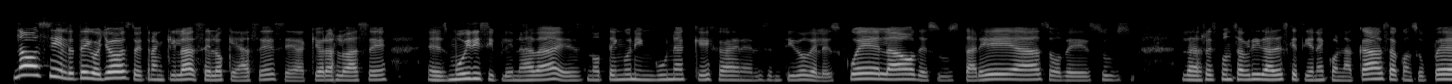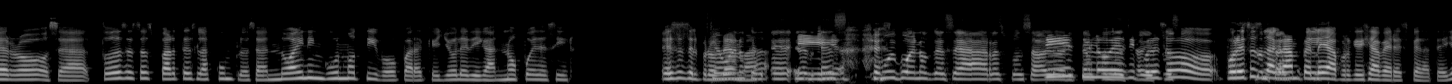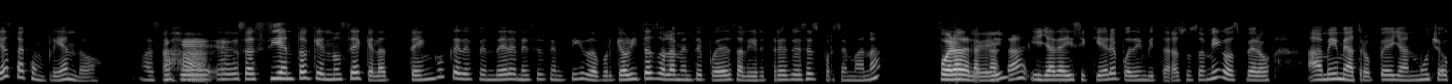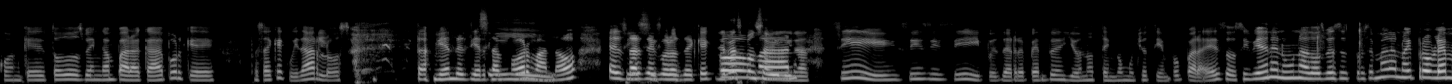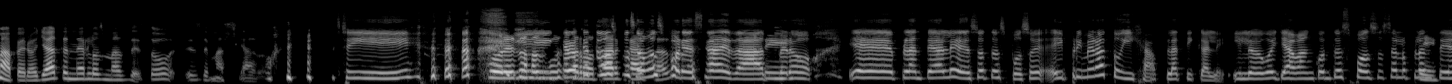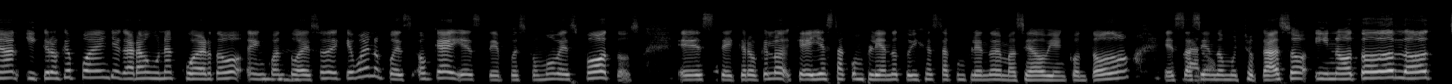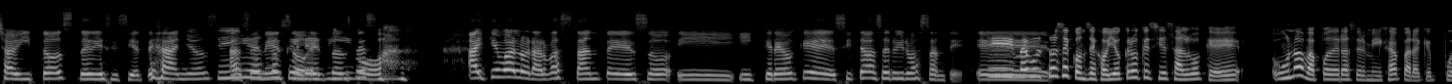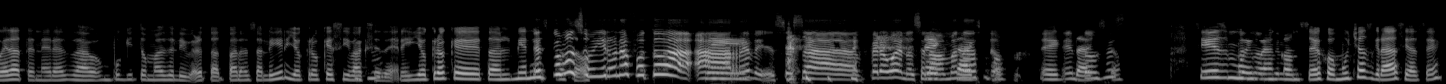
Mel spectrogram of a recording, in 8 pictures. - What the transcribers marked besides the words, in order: chuckle; laugh; tapping; chuckle; laugh; other noise; laughing while speaking: "años"; chuckle; chuckle
- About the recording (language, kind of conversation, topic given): Spanish, advice, ¿Cómo puedo manejar las peleas recurrentes con mi pareja sobre la crianza de nuestros hijos?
